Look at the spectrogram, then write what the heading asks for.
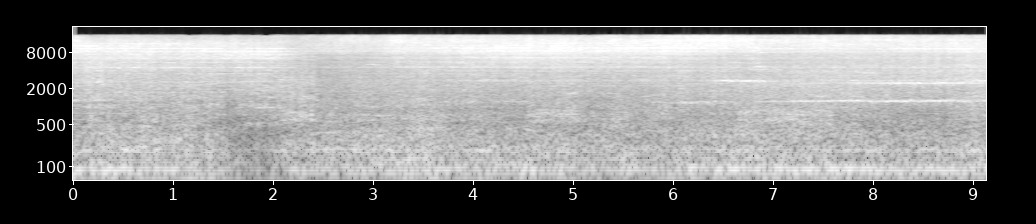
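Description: Freight train of ethanol tank cars rolling past, a steady rumble of steel wheels on the rails. A thin, high wheel squeal comes in about two-thirds of the way through.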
